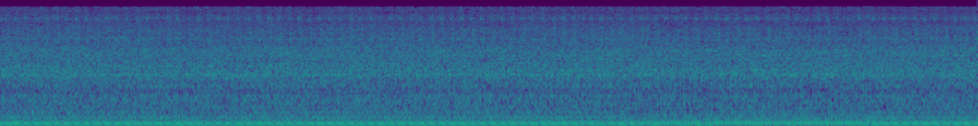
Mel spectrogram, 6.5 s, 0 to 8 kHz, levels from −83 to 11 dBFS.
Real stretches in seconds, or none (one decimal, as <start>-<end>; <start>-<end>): 0.0-4.3; 5.8-6.5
